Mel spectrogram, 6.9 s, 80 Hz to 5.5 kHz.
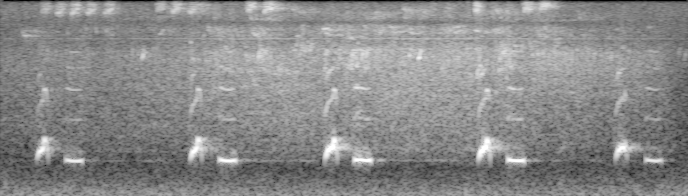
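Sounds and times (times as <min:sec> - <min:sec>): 
cuckoo calling: 0:00.2 - 0:06.8.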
